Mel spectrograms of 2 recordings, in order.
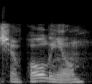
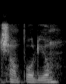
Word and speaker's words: Champollion: the better you know now you pronounce it cholon you pronounce it champon big deal just like you pronounce champagne we say champag same word different pronunciation okay first link the other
